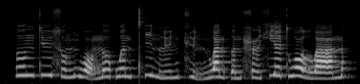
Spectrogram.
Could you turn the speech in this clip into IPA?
ɤ˥ŋt̪y˥sʊ˧˥ŋmwɔ̰˨˩ n̪ɤ˥˧pwə˥˧n t̪ʰi˥˩n ly˧˥nt͡ɕy̰˨˩n n̪wa˥˩nkə˧˥nʂɻ̩˧˥ ɕjɛ˥˧t̪wɔ˥˩ lwa˧˥n

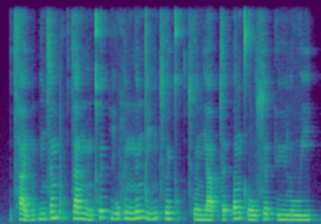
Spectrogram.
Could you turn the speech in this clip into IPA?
t͡sʰaː˨˩j n̪ɐ˨k̚lɪ˨ŋ sɐ˥m pʰʊ˨˥k̚t͡saː˧nn̪ɵ˨˩n kʰɵ˥t̚fiː˨˥wfɵ˧nn̪ɵ˥n t̪iː˨˥ŋt͡sʰɵ˧ɥ kʰʊ˥k̚t͡sʰɵ˨n jaː˨p̚t͡sɐ˨t̚pɐ˥ŋ t̪ʰo˨wsɵ˧t̚ hyː˧luː˧j

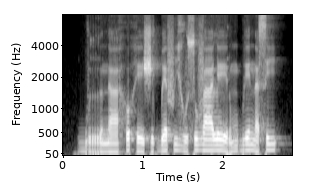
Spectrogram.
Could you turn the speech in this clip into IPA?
ɡ͡bu˨rʊ˨naː˨ ho˦heː˨ʃe˨˦ɡ͡bɛ˦ fi˦ɣu˨ su˦vaː˦leː˦˨ ɾʊ˦mʊ˦beː˦na˨ si˦

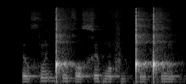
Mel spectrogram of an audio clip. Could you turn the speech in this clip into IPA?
ʏxʷĩ ǃʰĩfoxʏ bõfi ǃĩǃʰĩ

